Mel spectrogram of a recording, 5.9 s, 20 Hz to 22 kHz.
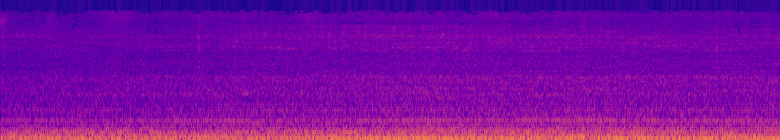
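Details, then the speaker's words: Chevrolet S10 while driving, also with a cracked exhaust manifold: loud rough steady low roar without knock, front hub bearing nearly seizing and locking the steering; front wheel bearing roar. "Conseguiu ouvir rolamento do cubo dianteiro está praticamente travando o volante aqui tá rostinho"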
